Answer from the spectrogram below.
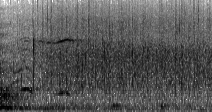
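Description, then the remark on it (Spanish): Steady applause from an audience welcoming the performers, a dense wash of many hands clapping at an even level throughout, with faint voices mixed in underneath. “Es lindo que nos reciban con un aplauso.”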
